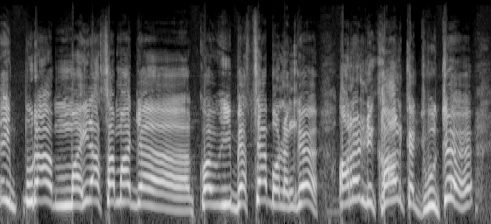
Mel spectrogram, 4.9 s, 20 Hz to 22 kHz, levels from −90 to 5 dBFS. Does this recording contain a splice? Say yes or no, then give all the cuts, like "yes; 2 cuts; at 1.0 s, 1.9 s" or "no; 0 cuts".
no; 0 cuts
